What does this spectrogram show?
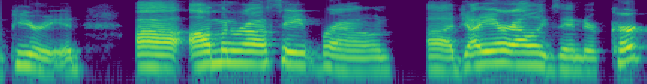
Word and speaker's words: Amon-Ra: even talk now, but I was working on pronouncing his name right. Amon-Ra. Look, I was close. Amon-Ra.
